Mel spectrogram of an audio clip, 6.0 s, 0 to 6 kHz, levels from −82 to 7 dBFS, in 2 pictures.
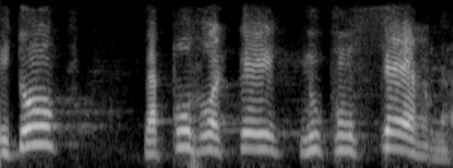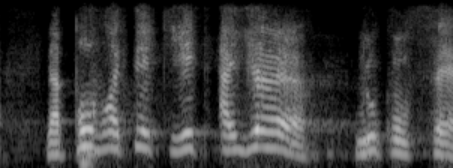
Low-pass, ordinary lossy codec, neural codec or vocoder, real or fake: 5.4 kHz; Opus, 16 kbps; codec, 44.1 kHz, 2.6 kbps, SNAC; fake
